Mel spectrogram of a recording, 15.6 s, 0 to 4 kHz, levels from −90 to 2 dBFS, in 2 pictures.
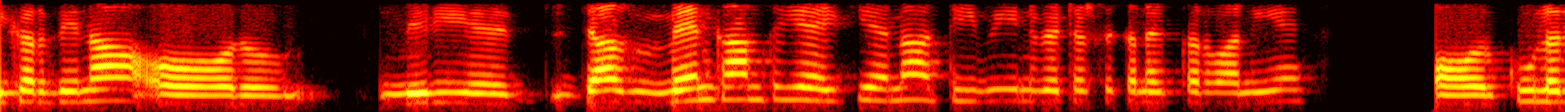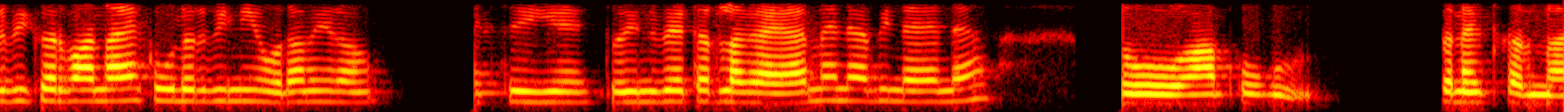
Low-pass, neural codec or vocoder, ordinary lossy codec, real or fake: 3.6 kHz; none; none; real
